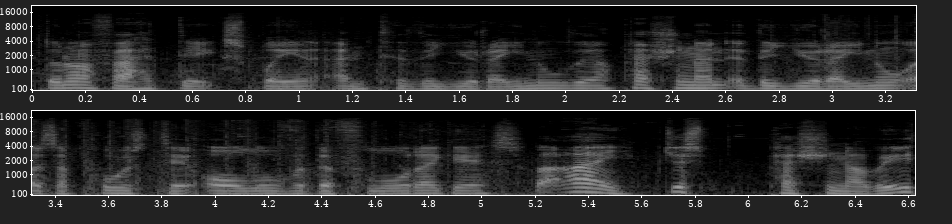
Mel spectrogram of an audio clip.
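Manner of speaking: usual speaking voice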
